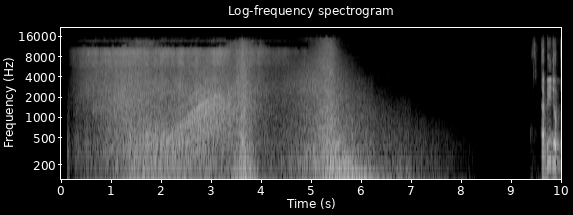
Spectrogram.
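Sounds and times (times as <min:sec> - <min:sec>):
whooshing riser: 0:00.2 - 0:07.8.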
